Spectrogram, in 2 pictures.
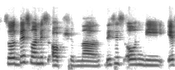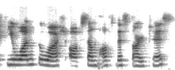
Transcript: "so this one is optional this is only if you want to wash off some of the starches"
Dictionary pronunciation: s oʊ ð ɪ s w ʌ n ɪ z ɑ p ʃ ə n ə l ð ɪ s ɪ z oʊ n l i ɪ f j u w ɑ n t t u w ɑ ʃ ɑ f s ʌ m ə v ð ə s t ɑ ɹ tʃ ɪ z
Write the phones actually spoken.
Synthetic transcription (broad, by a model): s oʊ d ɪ s w ʌ n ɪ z ɑ p ʃ ə n ə l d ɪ s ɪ s oʊ n l i ɪ f j u w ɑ n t t u w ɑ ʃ ɑ f s ʌ m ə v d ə s t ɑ ɹ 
